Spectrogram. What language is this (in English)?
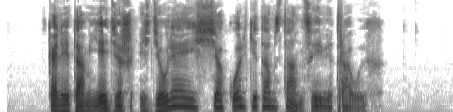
Belarusian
